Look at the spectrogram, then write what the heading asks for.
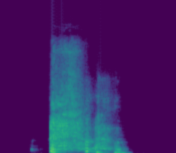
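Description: A person clears their throat once to ease a tickle. A tiny click comes first, then a single rough, raspy burst under a second long, alone in near silence.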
